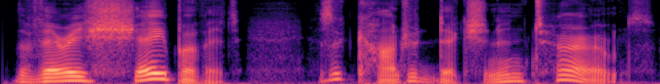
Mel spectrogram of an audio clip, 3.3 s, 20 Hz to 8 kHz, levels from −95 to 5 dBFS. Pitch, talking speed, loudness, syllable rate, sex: 120 Hz, 180 wpm, -19 LUFS, 5.5 syllables/s, male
